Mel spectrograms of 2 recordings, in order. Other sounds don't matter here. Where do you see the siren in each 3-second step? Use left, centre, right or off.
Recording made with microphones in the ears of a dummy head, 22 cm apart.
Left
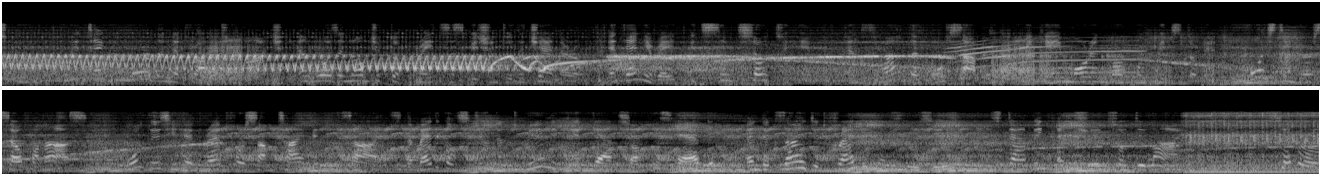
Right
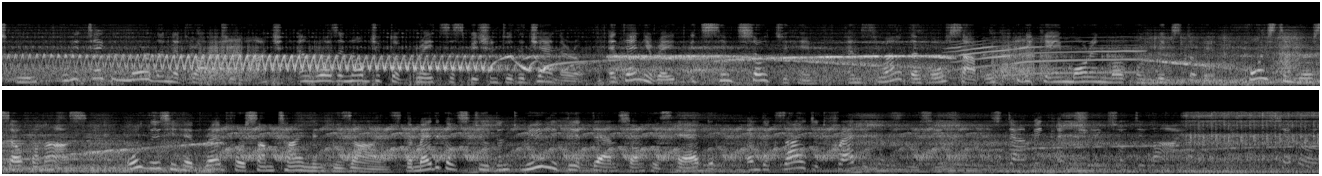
left, centre, right, right, right, right, right, right, right.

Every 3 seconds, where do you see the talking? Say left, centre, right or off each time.
right, right, right, right, right, right, centre, left, left.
